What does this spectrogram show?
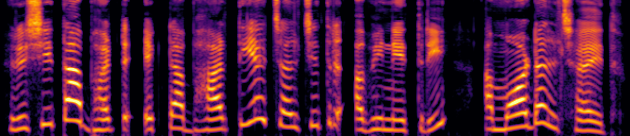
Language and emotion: Maithili, neutral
